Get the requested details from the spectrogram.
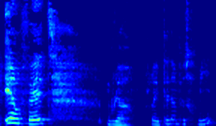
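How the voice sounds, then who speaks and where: A woman's voice: a little high, normal speed, darkish tone. A young woman chatting casually and a little rambly while doing her makeup for a vlog tutorial. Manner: chatty, rambling, self-deprecating. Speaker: beauty vlogger.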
